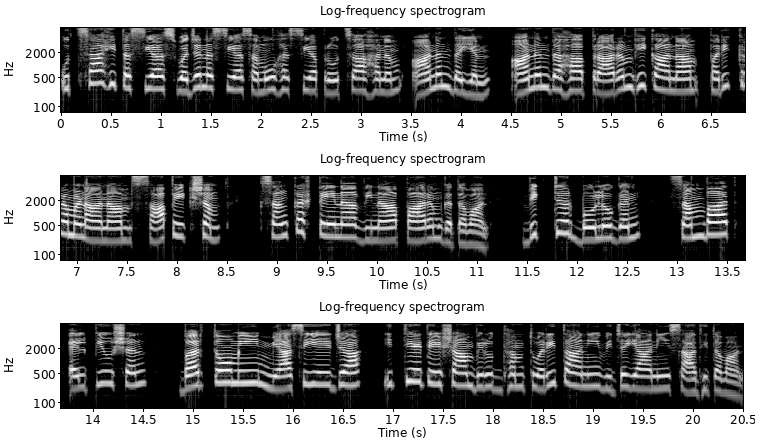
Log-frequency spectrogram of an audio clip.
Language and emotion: Sanskrit, neutral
